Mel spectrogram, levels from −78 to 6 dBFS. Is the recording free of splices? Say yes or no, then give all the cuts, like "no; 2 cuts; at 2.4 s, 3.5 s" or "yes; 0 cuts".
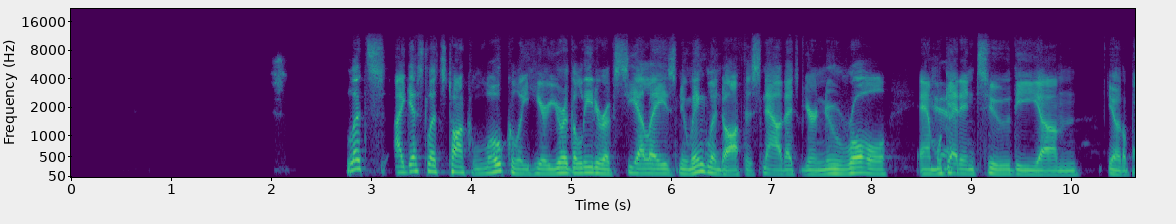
no; 1 cut; at 7.3 s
